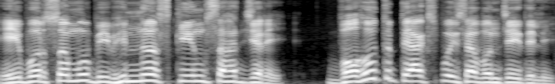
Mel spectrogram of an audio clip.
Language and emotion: Odia, happy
